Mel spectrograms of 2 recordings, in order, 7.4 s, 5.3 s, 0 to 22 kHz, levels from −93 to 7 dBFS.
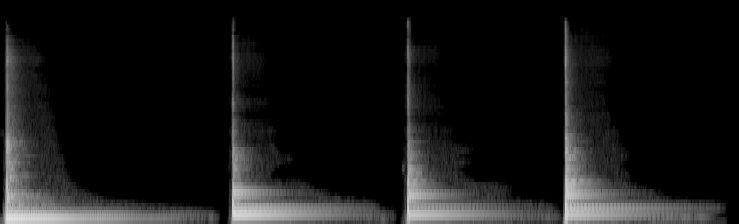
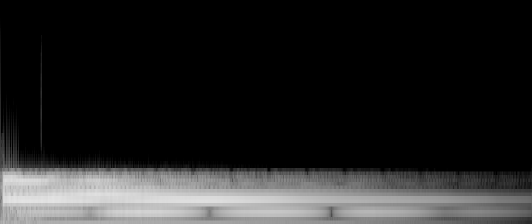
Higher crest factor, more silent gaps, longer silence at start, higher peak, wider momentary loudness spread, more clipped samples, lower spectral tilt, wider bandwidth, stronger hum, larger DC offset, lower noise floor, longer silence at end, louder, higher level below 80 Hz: first, 24 dB vs 12 dB; first, 2.20-2.26 s vs none; about the same, 0.05 s vs 0 s; about the same, 0 dBFS vs 0 dBFS; about the same, 22 LU vs 20 LU; neither; second, -8 dB/octave vs -15.5 dB/octave; first, 11 kHz vs 0.9 kHz; neither; second, under 0.1% vs 1%; first, -63 dBFS vs -48 dBFS; first, 1.05 s vs 0.7 s; second, -23 LUFS vs -12 LUFS; first, -34 dBFS vs -52 dBFS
